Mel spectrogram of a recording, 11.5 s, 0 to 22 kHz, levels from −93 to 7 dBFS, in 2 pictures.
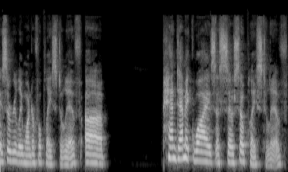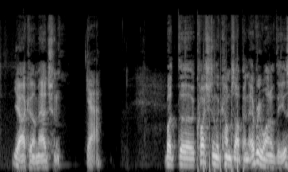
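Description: A speech recording, and the thing that jumps out is a train of clicks near the end, from 9.71 to 10.62 s. It's a steady ticking, evenly spaced at about 8.9 clicks per second, so roughly ten pops in under a second, each much the same shape and poking up about 5 dB above the speech. That regular, repeated pulse most likely comes from electrical interference from nearby gear or a faulty connection or power supply.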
